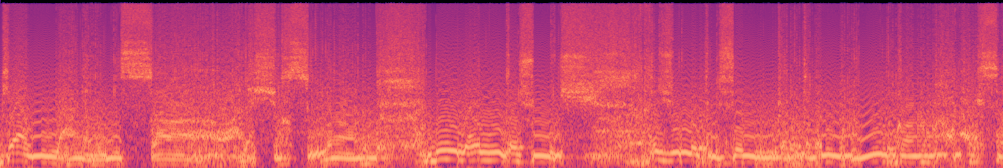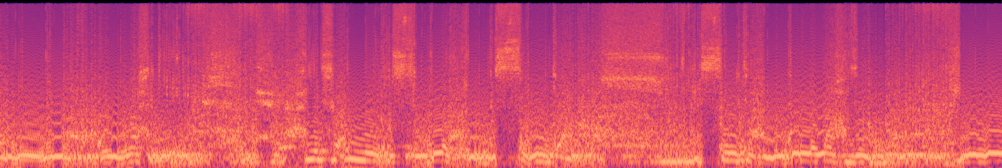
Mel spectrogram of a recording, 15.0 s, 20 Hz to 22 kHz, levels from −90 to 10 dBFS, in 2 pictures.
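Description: Float read as integer runs throughout the clip. The speech has likely been stored as 32-bit float but read as 32-bit integer, so sign and exponent bits dominate each sample. The waveform turns nearly square at an almost fixed, high level: very loud and harsh, with background noise as loud as the voice, yet pitch stays traceable.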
